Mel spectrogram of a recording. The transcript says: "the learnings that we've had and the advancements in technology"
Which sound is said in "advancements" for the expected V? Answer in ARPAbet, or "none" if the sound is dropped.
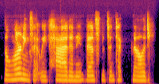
V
